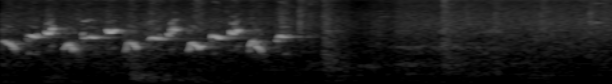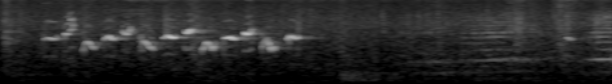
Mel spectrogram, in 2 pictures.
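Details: Song of a yellow-vented bulbul, 'garuda' style then harsh 'ngriwik' twitter, meant for training young bulbuls. Two bubbly runs of fast, jumpy chirps; soft rustling and faint noise in between.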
